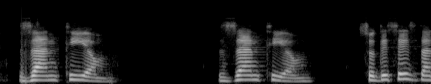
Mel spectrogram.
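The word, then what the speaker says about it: Xanthium: So it will be pronounced as zanthium.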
